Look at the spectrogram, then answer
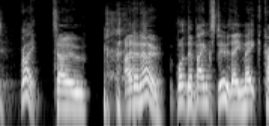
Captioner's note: laughs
